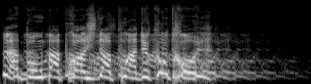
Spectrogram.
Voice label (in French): Announcer cart attacker warning, fr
